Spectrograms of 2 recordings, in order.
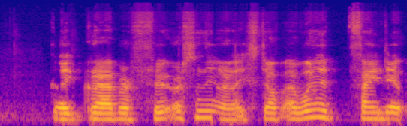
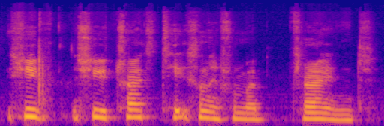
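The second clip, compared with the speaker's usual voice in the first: ordinary talk, nothing marked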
